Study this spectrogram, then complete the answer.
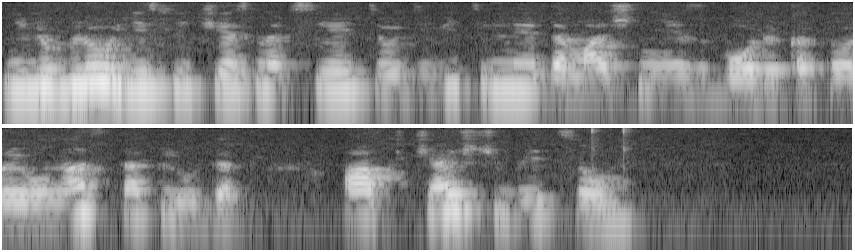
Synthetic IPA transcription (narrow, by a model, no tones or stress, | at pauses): nʲɪlʲʊblʲujes̬ʲlʲɪt͡ɕe̞snəfsʲeɛtʲɪʊdʲɪvʲitʲɪlʲnɨjəd̪ɐmaʂnʲɪjəzbo̞ɾɨkɐt̪o̞ɾɨjəʊnast̪aklʲubʲət̪̚ | ɐkt͡ɕaɕːɪblʲɪt̪som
